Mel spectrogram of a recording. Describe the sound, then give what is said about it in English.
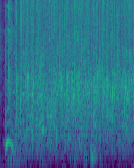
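A live audience claps steadily, a dense wash of many hands sustained for a few seconds, with a brief voice or cheer at the very start. “You should just clap.”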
